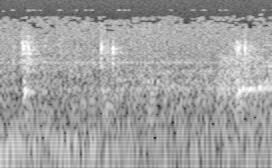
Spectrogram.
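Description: Near silence with three faint soft clicks: lips parting and the applicator wand touching the lips while clear lip gloss is put on.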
